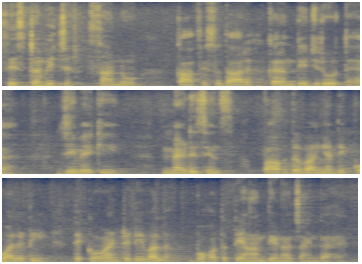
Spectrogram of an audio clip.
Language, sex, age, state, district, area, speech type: Punjabi, male, 18-30, Punjab, Fatehgarh Sahib, rural, spontaneous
